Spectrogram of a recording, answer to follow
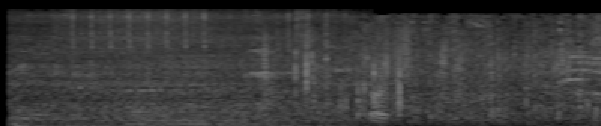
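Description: Low rumble of street traffic and car engines that cuts off about two and a half seconds in, followed by faint voices and a few light clicks.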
